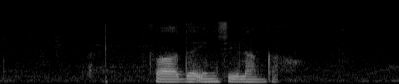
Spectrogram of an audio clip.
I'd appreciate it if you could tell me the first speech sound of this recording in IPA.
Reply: f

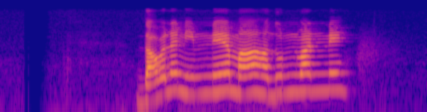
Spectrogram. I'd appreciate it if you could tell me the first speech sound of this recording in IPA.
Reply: d̪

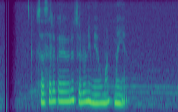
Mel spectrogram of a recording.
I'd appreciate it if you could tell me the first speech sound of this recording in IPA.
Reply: s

